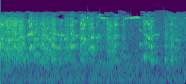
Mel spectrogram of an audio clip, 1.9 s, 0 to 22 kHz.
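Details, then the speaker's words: 84-year-old farm dump trailer (1936 Chevy parts), wheel bearings never serviced in 60+ years: high, scratchy squealing pulses in quick rhythm while rolling from dry wheel bearings, to be cleaned and repacked. "my wheel bearings are pretty dry in there"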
